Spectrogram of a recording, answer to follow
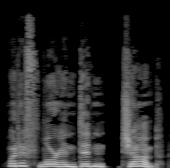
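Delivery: high, halting, horrified questions; forcing out a terrible thought; choking on the words. A narrator's reading. Daughter voiced by the narrator, choking on the words to her father. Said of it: "she chokes on the words".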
